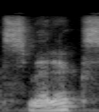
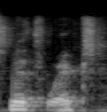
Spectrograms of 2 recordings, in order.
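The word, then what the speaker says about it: Smithwick's: It doesn't matter that Smittix, it's not Smittix, it's Smithwicks, but that's the way you pronounce it.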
